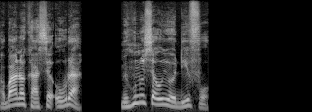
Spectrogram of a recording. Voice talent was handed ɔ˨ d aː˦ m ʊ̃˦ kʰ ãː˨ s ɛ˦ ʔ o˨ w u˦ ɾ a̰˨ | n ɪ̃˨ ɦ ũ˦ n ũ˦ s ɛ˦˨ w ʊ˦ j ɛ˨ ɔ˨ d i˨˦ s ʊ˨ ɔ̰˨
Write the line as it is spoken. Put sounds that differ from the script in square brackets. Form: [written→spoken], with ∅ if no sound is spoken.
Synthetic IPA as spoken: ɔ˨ [d→b] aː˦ [m→n] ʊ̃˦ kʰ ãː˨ s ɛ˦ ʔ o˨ w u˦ ɾ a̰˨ | [n→m] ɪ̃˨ ɦ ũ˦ n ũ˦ s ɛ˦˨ w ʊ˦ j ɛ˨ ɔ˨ d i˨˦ [s→f] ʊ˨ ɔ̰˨

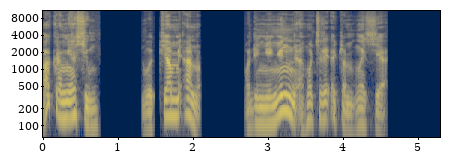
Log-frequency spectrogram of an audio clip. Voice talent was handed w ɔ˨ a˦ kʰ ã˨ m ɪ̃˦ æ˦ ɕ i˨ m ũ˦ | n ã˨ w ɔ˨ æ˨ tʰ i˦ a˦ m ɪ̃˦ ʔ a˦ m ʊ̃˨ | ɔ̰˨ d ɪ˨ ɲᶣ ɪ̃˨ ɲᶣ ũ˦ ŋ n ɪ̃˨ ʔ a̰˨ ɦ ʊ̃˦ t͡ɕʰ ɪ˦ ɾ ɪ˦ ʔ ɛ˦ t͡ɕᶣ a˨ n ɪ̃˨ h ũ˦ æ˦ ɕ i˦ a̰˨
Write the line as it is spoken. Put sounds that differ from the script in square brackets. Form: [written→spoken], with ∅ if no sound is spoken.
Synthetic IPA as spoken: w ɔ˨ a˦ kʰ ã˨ m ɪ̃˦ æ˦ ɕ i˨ m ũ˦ | n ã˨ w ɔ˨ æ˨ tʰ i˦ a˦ m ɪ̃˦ ʔ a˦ [m→n] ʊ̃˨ | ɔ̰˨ d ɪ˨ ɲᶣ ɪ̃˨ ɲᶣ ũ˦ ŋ n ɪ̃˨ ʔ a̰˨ ɦ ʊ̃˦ t͡ɕʰ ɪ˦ ɾ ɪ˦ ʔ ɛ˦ t͡ɕᶣ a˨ [n→m] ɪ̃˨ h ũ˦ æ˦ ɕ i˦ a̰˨

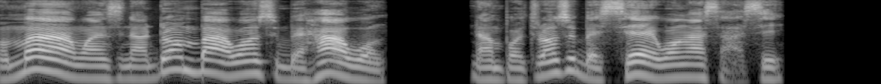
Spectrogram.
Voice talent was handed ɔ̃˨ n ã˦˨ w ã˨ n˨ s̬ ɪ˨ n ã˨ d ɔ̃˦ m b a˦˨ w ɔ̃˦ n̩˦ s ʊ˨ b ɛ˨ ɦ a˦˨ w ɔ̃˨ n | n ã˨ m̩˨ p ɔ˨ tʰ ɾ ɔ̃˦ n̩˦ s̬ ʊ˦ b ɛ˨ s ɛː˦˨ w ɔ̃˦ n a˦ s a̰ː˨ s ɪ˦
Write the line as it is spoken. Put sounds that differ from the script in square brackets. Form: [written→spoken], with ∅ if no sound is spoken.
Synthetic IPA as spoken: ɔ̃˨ [n→m] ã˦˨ w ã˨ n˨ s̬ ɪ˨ n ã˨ d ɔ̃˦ m b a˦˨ w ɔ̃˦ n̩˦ s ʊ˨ b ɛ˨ ɦ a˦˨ w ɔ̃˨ n | n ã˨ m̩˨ p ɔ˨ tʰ ɾ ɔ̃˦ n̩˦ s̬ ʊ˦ b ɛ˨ s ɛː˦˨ w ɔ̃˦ n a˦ s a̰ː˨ s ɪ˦

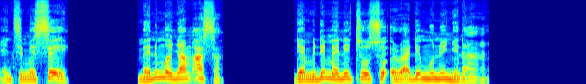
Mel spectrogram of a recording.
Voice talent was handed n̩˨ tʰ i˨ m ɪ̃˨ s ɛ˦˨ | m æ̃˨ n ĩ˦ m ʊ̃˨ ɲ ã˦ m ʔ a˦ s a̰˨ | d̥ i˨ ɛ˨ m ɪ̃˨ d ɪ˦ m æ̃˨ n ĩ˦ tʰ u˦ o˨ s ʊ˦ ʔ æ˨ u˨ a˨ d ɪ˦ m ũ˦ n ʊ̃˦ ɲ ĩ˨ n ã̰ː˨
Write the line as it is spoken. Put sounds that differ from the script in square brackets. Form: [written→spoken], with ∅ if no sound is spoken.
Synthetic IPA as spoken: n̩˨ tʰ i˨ m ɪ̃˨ s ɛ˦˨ | m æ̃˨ n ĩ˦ m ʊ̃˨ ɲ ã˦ m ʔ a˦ s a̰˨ | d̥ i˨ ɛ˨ m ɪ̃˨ d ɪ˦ m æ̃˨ n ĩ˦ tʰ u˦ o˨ s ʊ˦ ʔ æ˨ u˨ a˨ d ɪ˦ m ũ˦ n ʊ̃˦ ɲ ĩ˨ n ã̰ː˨

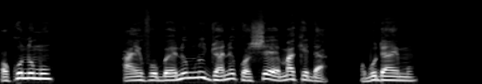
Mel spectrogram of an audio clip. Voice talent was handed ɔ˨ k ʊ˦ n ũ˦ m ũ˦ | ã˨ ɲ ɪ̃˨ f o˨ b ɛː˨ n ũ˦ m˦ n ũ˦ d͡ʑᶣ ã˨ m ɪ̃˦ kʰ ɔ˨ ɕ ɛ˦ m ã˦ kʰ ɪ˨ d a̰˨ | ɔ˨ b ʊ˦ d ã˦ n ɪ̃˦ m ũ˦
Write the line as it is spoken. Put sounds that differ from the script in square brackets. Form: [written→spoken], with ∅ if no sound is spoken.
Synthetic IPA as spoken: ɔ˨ k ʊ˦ n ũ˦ m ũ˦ | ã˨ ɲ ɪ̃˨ f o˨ b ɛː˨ n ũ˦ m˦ n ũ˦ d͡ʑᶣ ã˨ [m→n] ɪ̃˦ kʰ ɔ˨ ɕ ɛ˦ m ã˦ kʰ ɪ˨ d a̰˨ | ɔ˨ b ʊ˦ d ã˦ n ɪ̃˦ m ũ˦

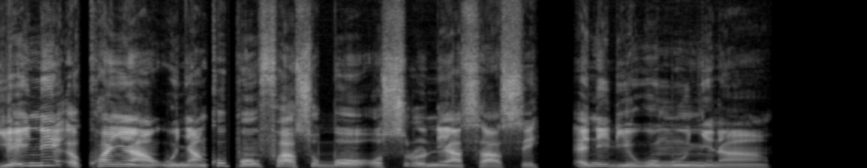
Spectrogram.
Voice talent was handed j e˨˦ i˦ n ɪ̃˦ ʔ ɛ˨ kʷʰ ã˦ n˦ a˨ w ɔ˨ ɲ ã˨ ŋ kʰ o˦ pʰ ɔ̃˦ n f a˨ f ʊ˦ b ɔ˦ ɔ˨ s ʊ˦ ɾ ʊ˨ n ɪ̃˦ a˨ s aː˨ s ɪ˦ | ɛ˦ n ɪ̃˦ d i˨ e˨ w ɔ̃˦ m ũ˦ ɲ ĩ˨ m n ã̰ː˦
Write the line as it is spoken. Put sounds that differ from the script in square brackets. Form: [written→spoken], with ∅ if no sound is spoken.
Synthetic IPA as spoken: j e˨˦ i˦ n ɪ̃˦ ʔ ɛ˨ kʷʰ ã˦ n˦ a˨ w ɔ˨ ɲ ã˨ ŋ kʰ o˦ pʰ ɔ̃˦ n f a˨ [f→s] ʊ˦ b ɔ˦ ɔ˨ s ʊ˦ ɾ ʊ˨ n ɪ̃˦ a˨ s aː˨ s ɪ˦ | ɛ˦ n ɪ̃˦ d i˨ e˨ w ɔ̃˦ m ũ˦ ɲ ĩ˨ [m→∅] n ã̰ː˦

